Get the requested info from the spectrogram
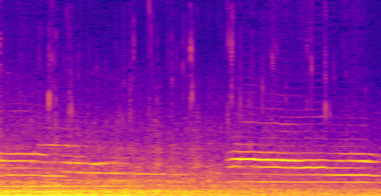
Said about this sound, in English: It was the cats.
